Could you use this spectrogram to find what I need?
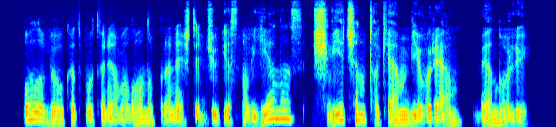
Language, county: Lithuanian, Klaipėda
